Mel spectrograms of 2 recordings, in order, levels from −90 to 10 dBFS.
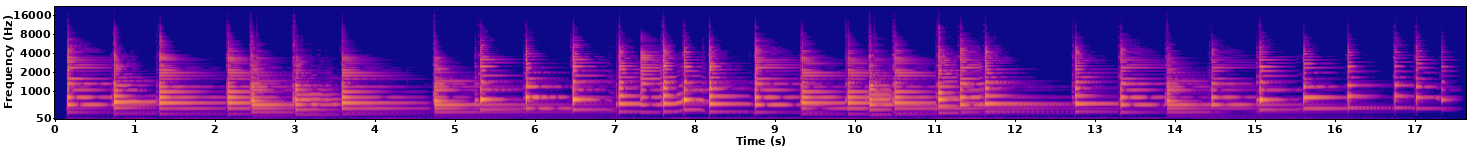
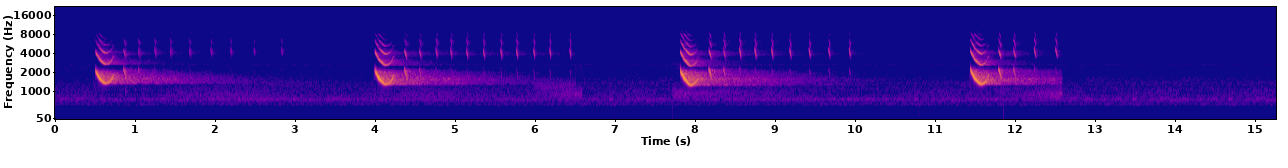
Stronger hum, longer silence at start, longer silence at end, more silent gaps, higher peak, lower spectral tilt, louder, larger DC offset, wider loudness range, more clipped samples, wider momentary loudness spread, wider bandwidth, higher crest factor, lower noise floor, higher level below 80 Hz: neither; second, 0.15 s vs 0.5 s; second, 0.2 s vs 3.45 s; neither; first, -2 dBFS vs -8 dBFS; first, -1 dB/octave vs 7.5 dB/octave; second, -26 LUFS vs -22 LUFS; neither; second, 5 LU vs 8 LU; neither; second, 13 LU vs 28 LU; first, 13 kHz vs 8.6 kHz; about the same, 24 dB vs 24 dB; second, -47 dBFS vs -72 dBFS; first, -74 dBFS vs under -90 dBFS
